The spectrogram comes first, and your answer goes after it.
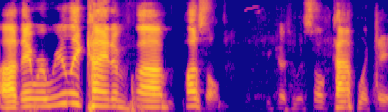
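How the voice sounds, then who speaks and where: Recorded dry and close with no echo, a man with an American accent speaks at a moderate pace in a bright, sharp tone. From Chicago. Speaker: author, former trial lawyer. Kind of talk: interview.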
